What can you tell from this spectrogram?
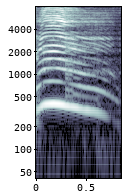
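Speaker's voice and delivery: high-pitched "woo" held out; high whoop. Real, not acted. Game master reacting to a room mix-up, high whoop.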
